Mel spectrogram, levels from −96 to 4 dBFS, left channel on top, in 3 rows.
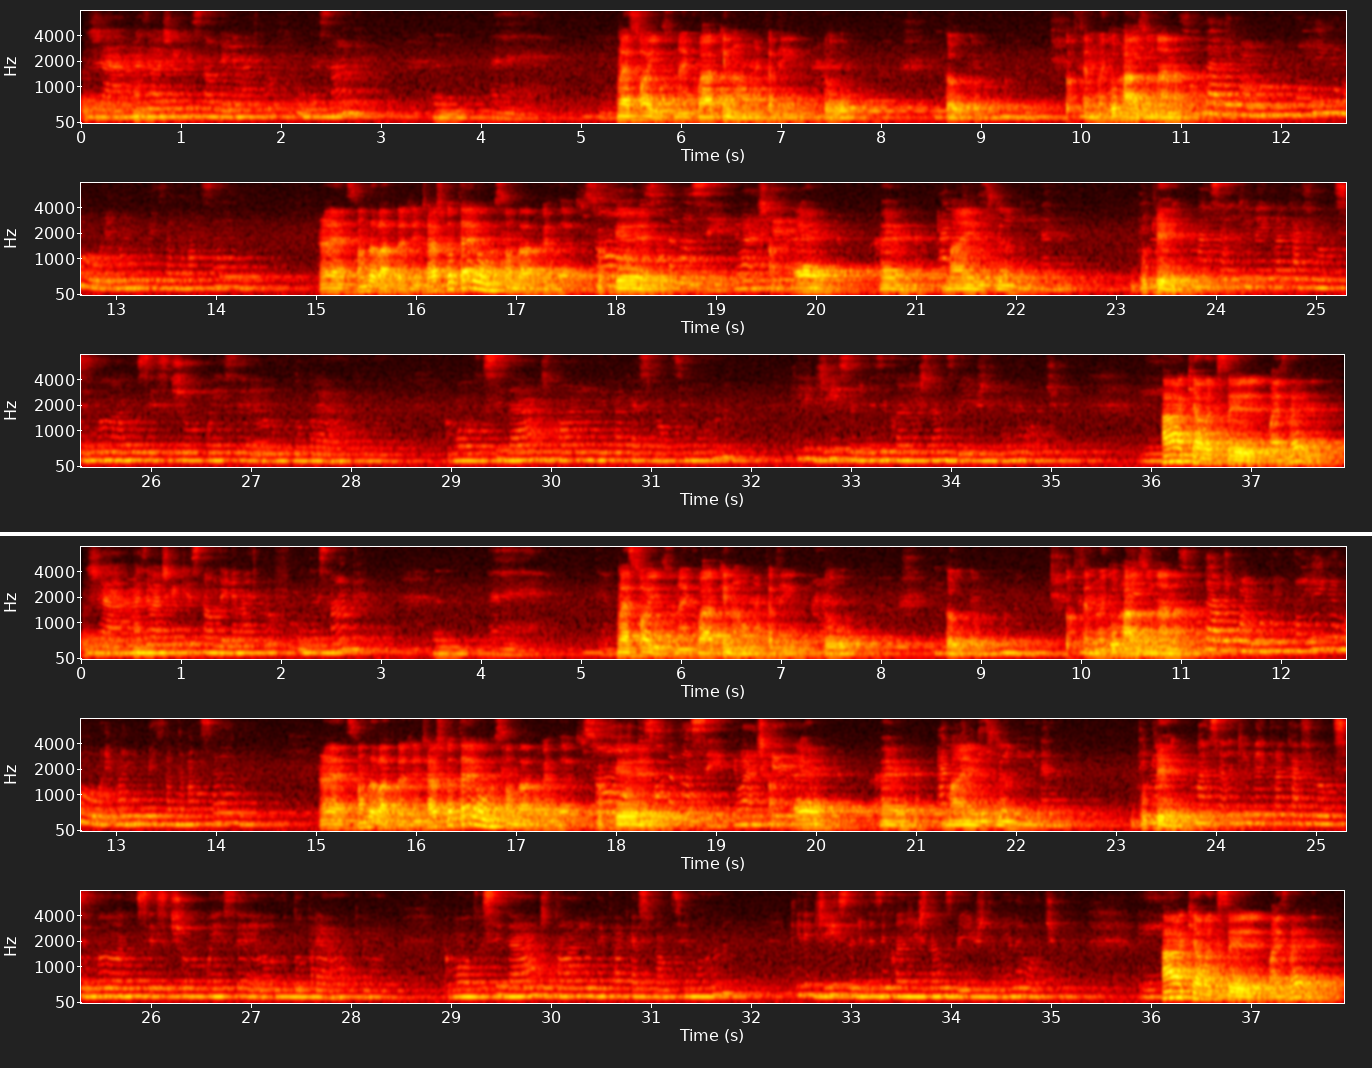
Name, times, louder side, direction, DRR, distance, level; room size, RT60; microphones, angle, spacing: voice 1, 0.0-2.9 3.3-3.4 4.1-4.6 5.0-5.5 6.3-6.5 7.3-7.6 8.2-14.4 17.7-20.0 21.2-22.5 23.2-28.4 28.9-31.8 32.4-36.3, right 2 dB, 65° right, -1 dB, 1.8 m, -35 dB
voice 2, 3.5-3.8 5.4-7.8 8.7-9.0 9.8-11.1 15.0-17.6 18.0-18.4 19.7-20.3 20.6-22.0 23.1-23.7 36.1-37.7, equal, ahead, 1 dB, 0.5 m, -25 dB
22.0 x 7.6 x 2.4 m, 2.2 s
head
